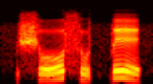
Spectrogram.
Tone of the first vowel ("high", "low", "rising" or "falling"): rising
